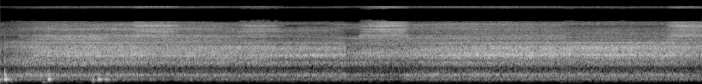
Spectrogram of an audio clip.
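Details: Frenzied owls at a nest after a mouse is delivered from one bird to another, March 21, 2020. Continuous loud, breathy hissing throughout, with a few soft knocks at the start.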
